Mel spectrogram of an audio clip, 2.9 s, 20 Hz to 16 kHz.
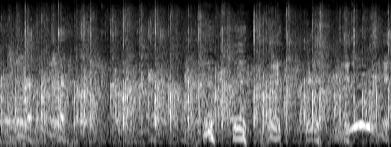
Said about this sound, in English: Gosh, this is my 73rd anniversary of ministry. Now you could have clapped there, and I would let go you. Go ahead.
